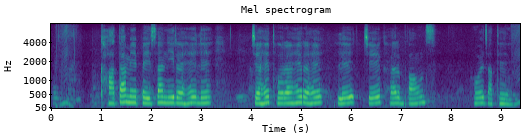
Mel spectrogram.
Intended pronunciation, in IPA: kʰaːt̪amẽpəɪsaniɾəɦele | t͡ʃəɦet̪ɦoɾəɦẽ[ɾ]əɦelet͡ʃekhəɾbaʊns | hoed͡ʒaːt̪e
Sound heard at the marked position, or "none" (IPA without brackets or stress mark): ɾ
